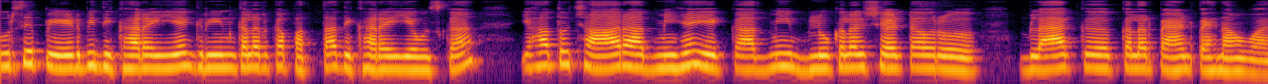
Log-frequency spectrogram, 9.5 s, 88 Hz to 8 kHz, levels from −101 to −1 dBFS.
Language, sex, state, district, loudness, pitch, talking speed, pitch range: Hindi, female, Odisha, Khordha, -16 LUFS, 210 Hz, 200 wpm, 195-220 Hz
